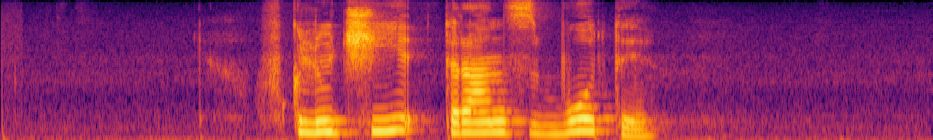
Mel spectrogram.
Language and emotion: Russian, neutral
